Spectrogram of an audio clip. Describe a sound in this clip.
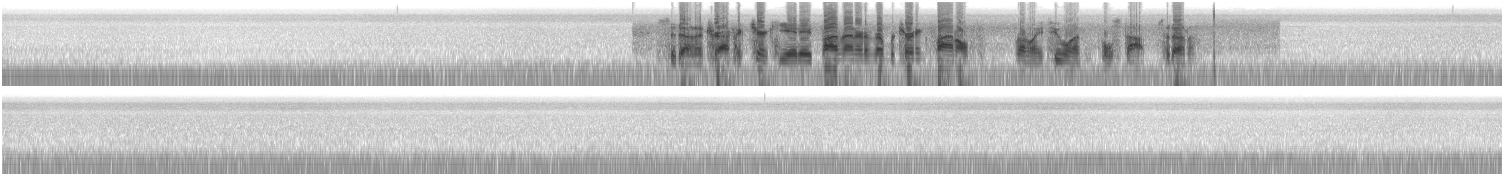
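An aircraft engine drones steadily throughout.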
